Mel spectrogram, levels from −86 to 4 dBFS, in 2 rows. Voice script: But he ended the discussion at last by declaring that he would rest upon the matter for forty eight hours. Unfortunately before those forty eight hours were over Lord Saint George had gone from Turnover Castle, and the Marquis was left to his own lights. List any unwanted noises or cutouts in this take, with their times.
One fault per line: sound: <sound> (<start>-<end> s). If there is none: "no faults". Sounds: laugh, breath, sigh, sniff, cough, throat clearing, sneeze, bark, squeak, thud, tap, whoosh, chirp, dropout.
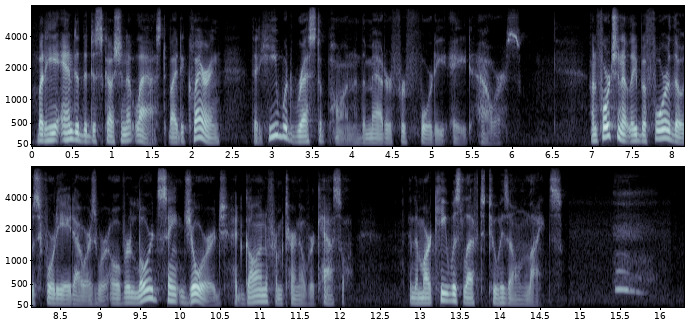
sound: sigh (15.4-16.0 s)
